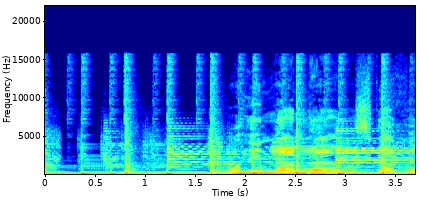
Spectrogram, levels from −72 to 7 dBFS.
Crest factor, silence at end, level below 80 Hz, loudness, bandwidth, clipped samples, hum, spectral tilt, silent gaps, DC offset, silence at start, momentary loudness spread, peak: 16 dB; 0 s; -20 dBFS; -17 LUFS; 16.5 kHz; under 0.1%; none; -4.5 dB/octave; none; under 0.1%; 0 s; 5 LU; 0 dBFS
